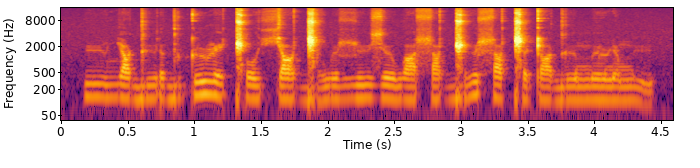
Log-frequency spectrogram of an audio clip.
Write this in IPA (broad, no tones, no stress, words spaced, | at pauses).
yʎɑ ɡyɾəɡy ʈyɭeǁo çɑɡ͡ǁəwʏ ɮyzøwɑɬɑ ɡ͡ǁʏɬɑǁəʈɑ ɡʏ møɳəmy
